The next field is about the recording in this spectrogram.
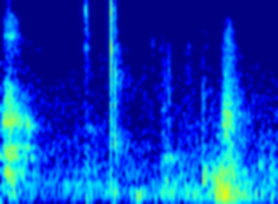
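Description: A presentation clicker is pressed twice, two short, sharp clicks a moment apart, faint against a quiet hum.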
